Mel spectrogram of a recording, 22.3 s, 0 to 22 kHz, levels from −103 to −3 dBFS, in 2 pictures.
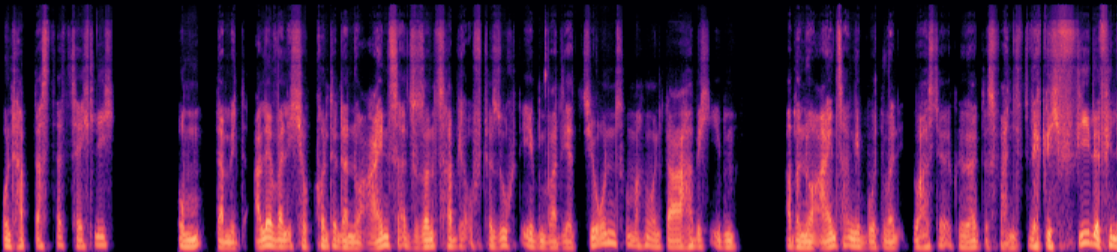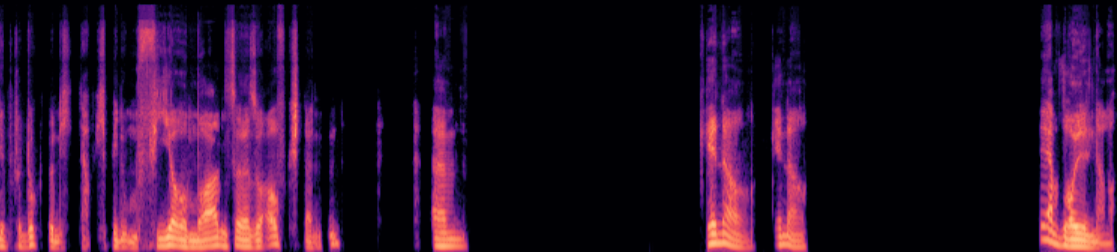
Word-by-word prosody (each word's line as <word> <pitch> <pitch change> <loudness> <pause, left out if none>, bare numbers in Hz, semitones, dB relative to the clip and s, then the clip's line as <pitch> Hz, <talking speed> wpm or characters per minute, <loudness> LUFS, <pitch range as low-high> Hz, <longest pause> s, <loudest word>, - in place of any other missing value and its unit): und 105 -2 -1
habe 110 - -3
das 105 -2 -4
tatsächlich, 120 +1 -5 0.6
um 100 +3 +1
damit 85 -3 -3
alle 105 +3 +3
weil 100 -1 +2
ich - - -1
auch - - -9
konnte 105 +1 -2
dann 95 -2 0
nur 85 -1 -3
1 105 +10 +2
also, 90 -5 -5
sonst 100 +5 0
habe 100 -1 -3
ich - - -9 0.2
versucht, 115 +1 -5
eben 95 -4 -3
Variationen 90 - -2
zu - - -9
machen 110 +2 -4
und 95 -2 -6
da 95 -1 +2
habe 105 -1 -3
ich 100 - -6
eben 95 -2 -4 0.5
aber 100 -2 -2
nur 90 0 +1
1 100 +7 +2
angeboten, 100 -5 -2
weil 85 -1 -3
du 95 - -2
hast 95 +3 -6
ja - - -6
hö - - -10
gehört, 90 0 -4
das - - -6
waren - - -6
wirklich - - +2
viele, 145 -1 +3
viele 110 -3 +1
Produkte 100 +4 -4
und 85 - -1
ich 85 - -10
glaube, - - -12
ich - - -7
bin 95 - -2
um 85 -4 -4
4:00 110 0 +5
morgens 105 +3 +3
oder 100 -2 +5
so 100 +2 +1
aufgestanden. - - -3 0.9
Ähm 105 -1 +1 2.4
Genau, 135 - +5 0.2
genau. 125 -8 -1 2.4
Jawohl, 115 - +8
na. 80 -4 -3
100 Hz, 160 wpm, -26 LUFS, 95-110 Hz, 2.4 s, Jawohl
